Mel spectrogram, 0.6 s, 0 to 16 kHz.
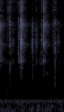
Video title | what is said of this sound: August 2022 VOLUME - Flipping for Fall - Art Anthology - Posca Pens and More | you shake it until you hear a little ball going around inside kind of like a spray can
